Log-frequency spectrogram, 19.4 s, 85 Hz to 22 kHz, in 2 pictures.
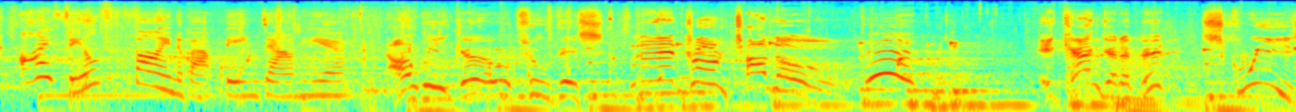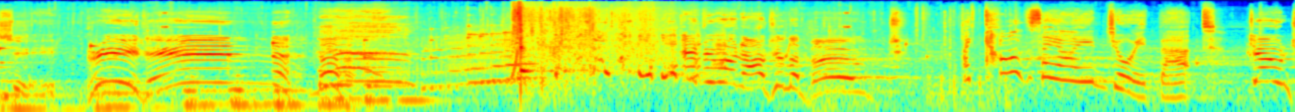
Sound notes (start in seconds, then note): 6.8 whimpers; 12.1 breathing in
